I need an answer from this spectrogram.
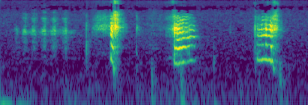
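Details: A tortie Oriental Shorthair cat chatters at birds: a quick run of soft ticking clicks, then three short, nasal, honking chirps about a second apart.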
